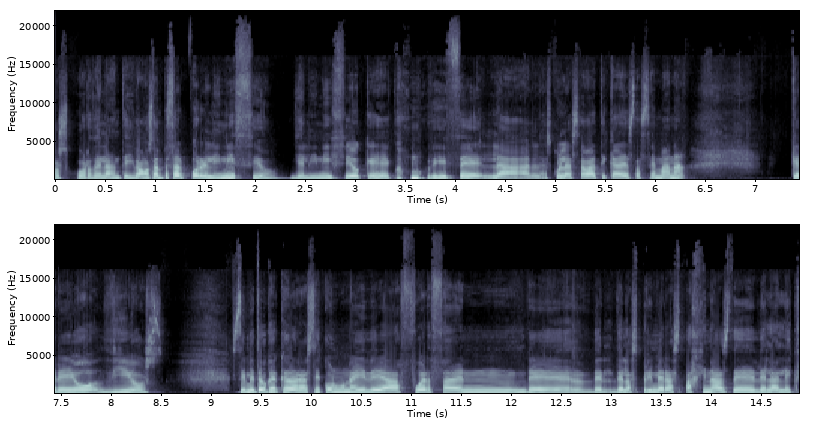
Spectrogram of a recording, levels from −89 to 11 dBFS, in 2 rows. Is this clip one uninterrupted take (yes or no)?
yes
